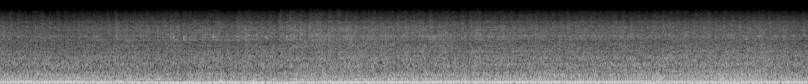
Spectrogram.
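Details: 1967 GMC 910 Custom pickup with newly installed exhaust and muffler, start after fixes, battery boosted in cold winter weather: deep steady idle with even firing, no knocks, ticks or exhaust leaks; running healthy.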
